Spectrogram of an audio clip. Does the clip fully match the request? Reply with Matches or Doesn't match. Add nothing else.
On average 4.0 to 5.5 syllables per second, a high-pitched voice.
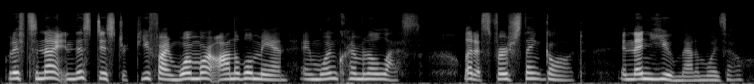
Doesn't match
